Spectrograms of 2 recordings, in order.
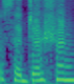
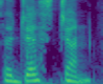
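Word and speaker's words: suggestion: देखें तो हमें से 99 पर लोग लोग इसको सजेशन पढ़ते हैं लेकिन basically it is pronounced as सजेन अ इसी तरह से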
